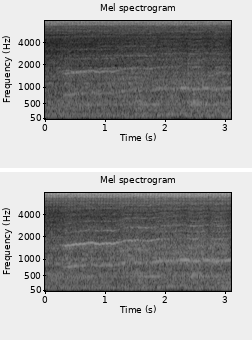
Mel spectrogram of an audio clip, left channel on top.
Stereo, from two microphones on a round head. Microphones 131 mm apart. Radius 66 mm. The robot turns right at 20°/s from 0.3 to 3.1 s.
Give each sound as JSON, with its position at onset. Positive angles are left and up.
{"t": 0.0, "sound": "an insect", "azimuth_deg": -125, "distance_m": 1.0}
